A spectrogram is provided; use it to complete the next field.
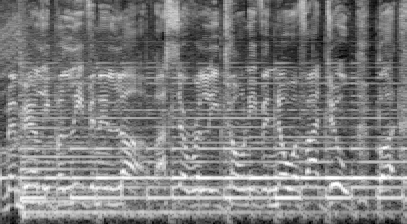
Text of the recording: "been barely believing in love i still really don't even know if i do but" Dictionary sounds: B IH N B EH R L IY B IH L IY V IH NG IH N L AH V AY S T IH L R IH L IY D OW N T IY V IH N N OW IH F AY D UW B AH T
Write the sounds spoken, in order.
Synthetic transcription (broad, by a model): B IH N B EH R L IY B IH L IY V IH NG IH N L AH V AY S T IH L R IH L IY D OW N T IY V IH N N OW IH F AY D UW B AH T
